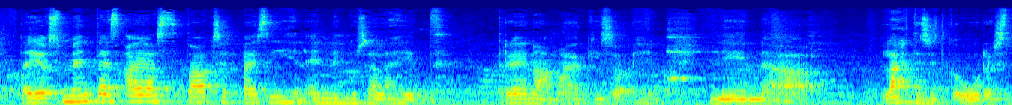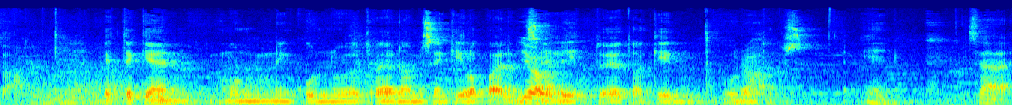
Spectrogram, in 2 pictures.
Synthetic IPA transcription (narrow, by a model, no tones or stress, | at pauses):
t̪ɑijjosment̪æisɑjɑst̪ɑt̪ɑːksepːæisiːhinʔenːeŋkusælæɦit̪ | t̪reːnɑːmɑːjɑkiso̰ihinniːn | læht̪isit̪køuːdest̪ɑ̰ːet̪t̪ekeːnmunniːŋkunt̪reːnɑːmiseŋkilpɑ̰ilṵmjoeliːt̪ːyḛjot̪ɑ̰kiːnurɑ̰t̪uks | en | sæ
